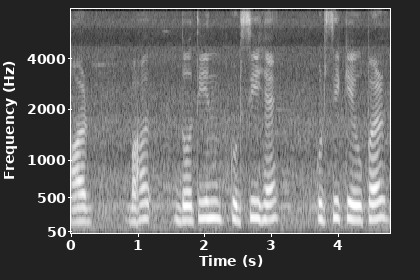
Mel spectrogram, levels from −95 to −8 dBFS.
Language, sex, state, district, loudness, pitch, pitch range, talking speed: Hindi, female, Bihar, Katihar, -15 LUFS, 205 Hz, 195-220 Hz, 115 wpm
